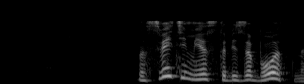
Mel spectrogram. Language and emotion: Russian, positive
